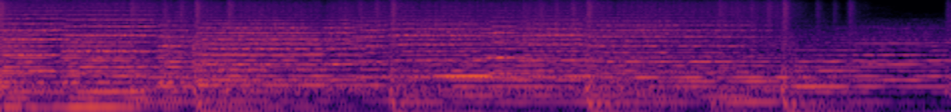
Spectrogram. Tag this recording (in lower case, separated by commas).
music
